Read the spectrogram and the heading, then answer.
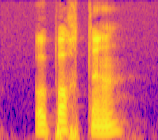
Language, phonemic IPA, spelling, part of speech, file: French, /ɔ.pɔʁ.tœ̃/, opportun, adjective, Fr-opportun.ogg
- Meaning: 1. opportune, timely 2. expedient 3. suitable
